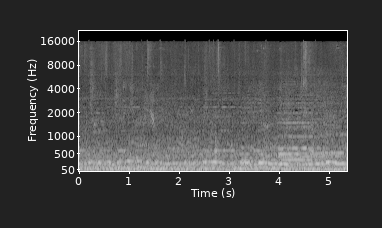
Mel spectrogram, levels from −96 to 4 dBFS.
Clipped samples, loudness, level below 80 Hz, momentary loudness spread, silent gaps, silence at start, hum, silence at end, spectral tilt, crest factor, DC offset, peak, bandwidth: under 0.1%; -26 LUFS; -32 dBFS; 5 LU; none; 0 s; none; 0 s; -6 dB/octave; 14 dB; under 0.1%; -12 dBFS; 17 kHz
